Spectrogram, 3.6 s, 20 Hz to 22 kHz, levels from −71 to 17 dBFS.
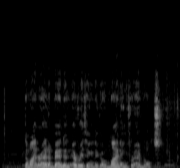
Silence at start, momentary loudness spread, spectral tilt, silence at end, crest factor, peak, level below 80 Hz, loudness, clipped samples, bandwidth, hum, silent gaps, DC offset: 0.5 s; 8 LU; -4 dB/octave; 0.2 s; 20 dB; -10 dBFS; -66 dBFS; -30 LUFS; under 0.1%; 13.5 kHz; none; none; under 0.1%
